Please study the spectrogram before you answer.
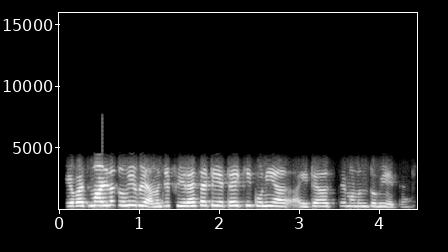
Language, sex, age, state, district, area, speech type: Marathi, female, 45-60, Maharashtra, Yavatmal, urban, conversation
